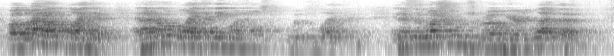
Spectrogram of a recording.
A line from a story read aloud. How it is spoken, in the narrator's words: she spoke firmly and loudly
